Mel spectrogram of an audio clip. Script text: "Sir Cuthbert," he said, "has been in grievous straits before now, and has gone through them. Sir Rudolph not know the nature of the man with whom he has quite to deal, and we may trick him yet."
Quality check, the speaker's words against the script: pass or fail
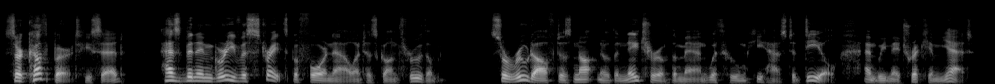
fail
